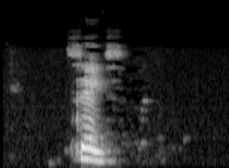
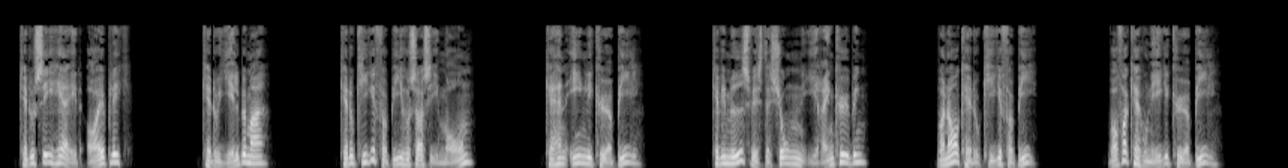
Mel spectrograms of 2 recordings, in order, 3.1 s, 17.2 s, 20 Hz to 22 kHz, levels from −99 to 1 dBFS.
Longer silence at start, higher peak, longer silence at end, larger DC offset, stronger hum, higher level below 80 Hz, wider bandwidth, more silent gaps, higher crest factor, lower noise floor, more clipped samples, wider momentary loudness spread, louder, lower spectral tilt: first, 0.95 s vs 0.25 s; first, -2 dBFS vs -6 dBFS; first, 1.5 s vs 0.95 s; neither; neither; second, -76 dBFS vs -64 dBFS; second, 7.8 kHz vs 12 kHz; second, none vs 1.87-2.61 s, 3.74-4.44 s, 6.44-7.18 s, 8.69-9.41 s, 11.68-12.40 s, 13.94-14.68 s; about the same, 20 dB vs 18 dB; second, -76 dBFS vs under -90 dBFS; neither; first, 25 LU vs 8 LU; first, -15 LUFS vs -21 LUFS; second, -3.5 dB/octave vs -5 dB/octave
